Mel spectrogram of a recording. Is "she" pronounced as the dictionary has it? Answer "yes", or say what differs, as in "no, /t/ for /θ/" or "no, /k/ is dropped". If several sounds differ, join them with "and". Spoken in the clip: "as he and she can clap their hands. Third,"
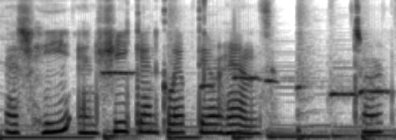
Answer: yes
